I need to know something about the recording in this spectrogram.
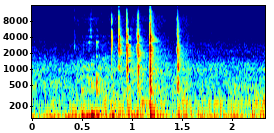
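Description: A short run of light, sharp clicks and taps close to the microphone, bunched together about half a second to a second and a half in, over a low steady hum.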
